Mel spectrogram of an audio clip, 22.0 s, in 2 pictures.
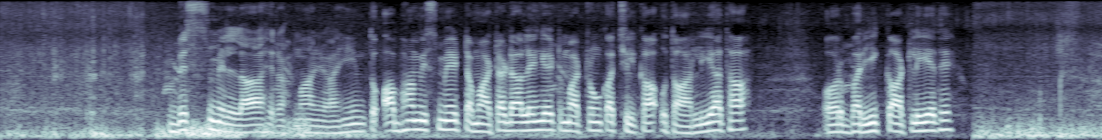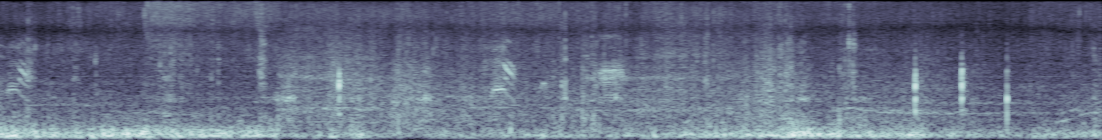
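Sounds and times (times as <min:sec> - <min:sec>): wind rumble on microphone: 0:00.0 - 0:05.9, 0:09.7 - 0:22.0
food sizzling in oil: 0:09.8 - 0:22.0.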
